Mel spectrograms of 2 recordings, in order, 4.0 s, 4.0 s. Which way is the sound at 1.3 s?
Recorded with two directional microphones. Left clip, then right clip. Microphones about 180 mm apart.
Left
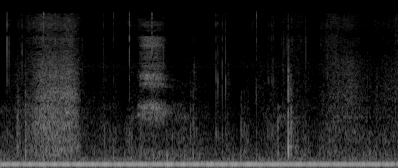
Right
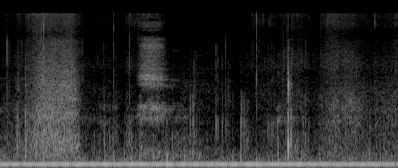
75° right (ahead or behind).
